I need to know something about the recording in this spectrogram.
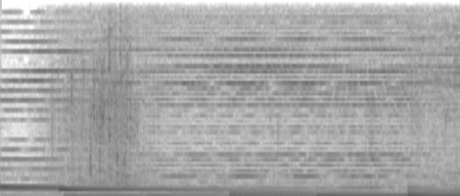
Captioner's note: bike rattling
